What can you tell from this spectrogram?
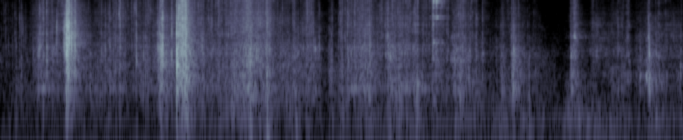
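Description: Zip-top plastic bag crinkling as it is pulled open and handled, in irregular crackles, the loudest two in the first two seconds. Near the end, a small cardboard box is opened.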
